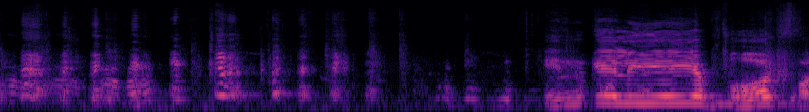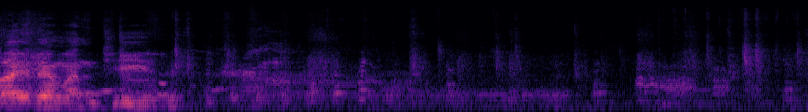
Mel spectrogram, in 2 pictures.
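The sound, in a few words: chickens clucking (laying hens)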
